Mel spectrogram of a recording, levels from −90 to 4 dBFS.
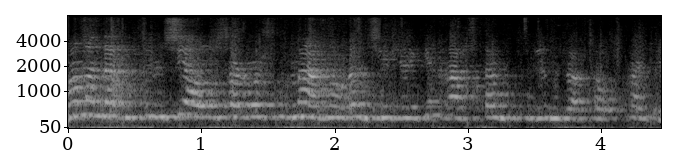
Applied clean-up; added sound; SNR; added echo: neural separator model SepFormer DNS4.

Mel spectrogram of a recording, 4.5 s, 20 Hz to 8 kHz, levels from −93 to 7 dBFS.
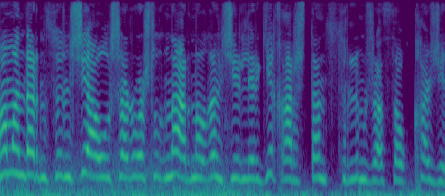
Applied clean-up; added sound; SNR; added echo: none; none; none; none.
